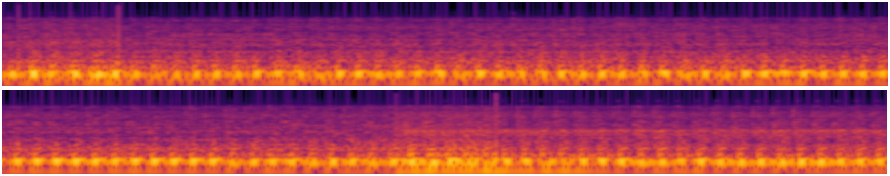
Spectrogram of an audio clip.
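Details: Bike clutch noise: steady idle with a loose, uneven clatter riding over the engine beat, coming from the clutch.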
